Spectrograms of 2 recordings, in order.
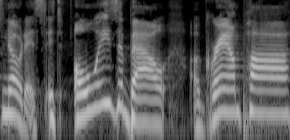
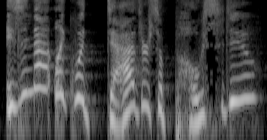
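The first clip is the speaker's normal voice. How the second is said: high, mock-baffled question; incredulous; 7 semitones higher than usual. To friends praising dads, high baffled disbelief. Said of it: "And I'm like".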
